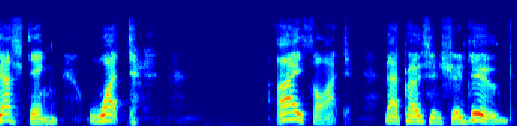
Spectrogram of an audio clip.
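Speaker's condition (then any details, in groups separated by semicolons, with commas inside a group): Cerebral palsy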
